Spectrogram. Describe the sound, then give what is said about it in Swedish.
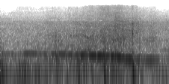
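An orange motorcycle passes during a race with a steady engine drone. Its tone dips slightly as it goes by. “Helt orange motorcykel.”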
